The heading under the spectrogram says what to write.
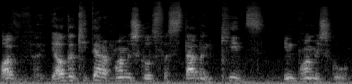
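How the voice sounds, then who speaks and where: A man with an Australian accent, somewhat breathy, with very wide pitch swings and audible room echo. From Australia, Sydney. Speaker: rapper. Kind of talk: interview. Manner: halting.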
